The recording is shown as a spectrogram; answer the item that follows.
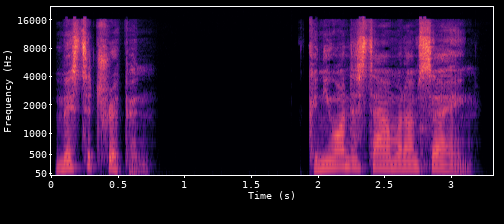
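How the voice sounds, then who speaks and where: A man does a bold young girl in a storybook, voice lifted well above his own and speaking in crisp, urgent orders. The tone stays husky and close, with no room around it. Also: a little high, very animated, moderate pace, a little mellow, dry recording, voice pushed up. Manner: firm, urgent instructions. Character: brave, quick-witted young girl.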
